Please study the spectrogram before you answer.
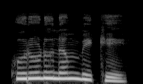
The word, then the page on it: ಕುರುಡುನಂಬುಗೆ: kuruḍu nambuge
